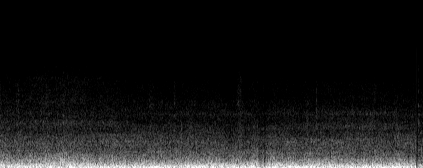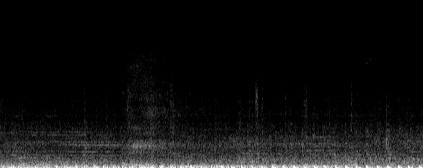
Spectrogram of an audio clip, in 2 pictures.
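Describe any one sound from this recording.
A motorcycle engine hums steadily at speed, then putters at a slow, rhythmic idle.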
